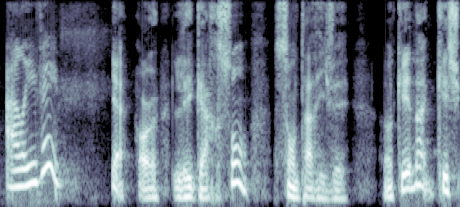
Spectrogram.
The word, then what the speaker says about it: sont arrivés: yeah, or les garçons sont arrivés. Okay, in that case, you probably would pronounce the t of sont arrivés.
